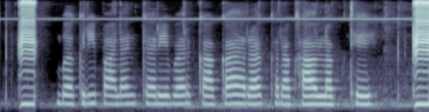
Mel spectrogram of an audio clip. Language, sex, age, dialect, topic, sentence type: Chhattisgarhi, female, 18-24, Western/Budati/Khatahi, agriculture, question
